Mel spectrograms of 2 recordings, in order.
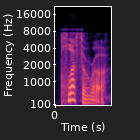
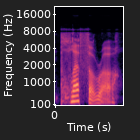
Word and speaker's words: plethora: and we started with plethora plethora and if this is a noun then the stress is on the first syllable progress and it could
